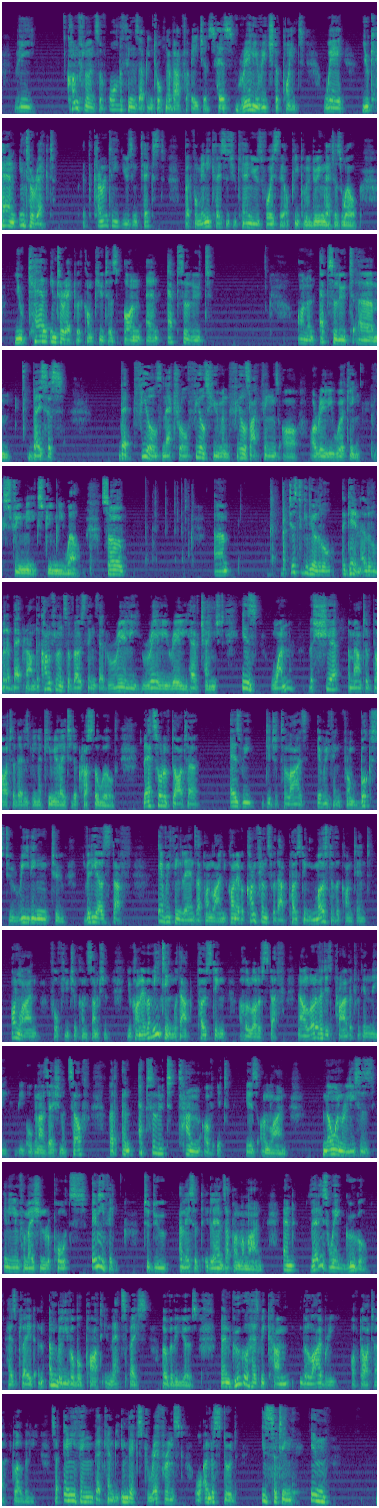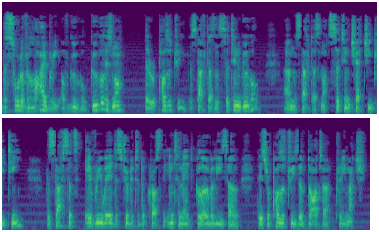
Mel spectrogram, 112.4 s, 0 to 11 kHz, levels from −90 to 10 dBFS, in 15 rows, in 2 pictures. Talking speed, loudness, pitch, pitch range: 145 wpm, -20 LUFS, 115 Hz, 90-140 Hz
